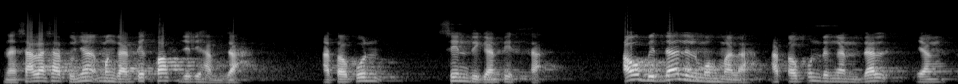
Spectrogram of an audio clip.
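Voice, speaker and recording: Joking mosque teacher, echoing hall. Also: male voice, medium pitch, a bit bright. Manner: casual and joking, acts out mispronunciations. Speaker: religious teacher. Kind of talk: mosque study lesson. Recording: dull sound with long hall reverb.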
